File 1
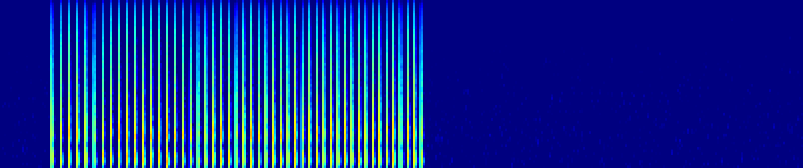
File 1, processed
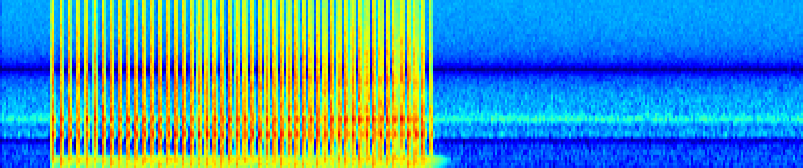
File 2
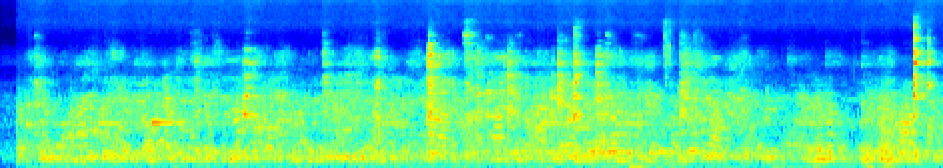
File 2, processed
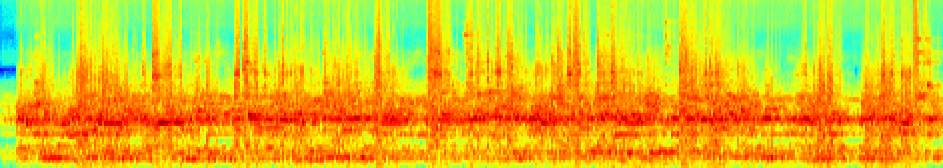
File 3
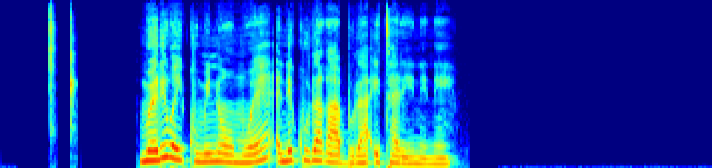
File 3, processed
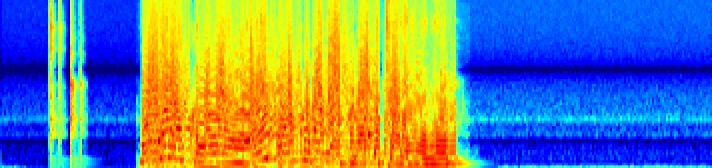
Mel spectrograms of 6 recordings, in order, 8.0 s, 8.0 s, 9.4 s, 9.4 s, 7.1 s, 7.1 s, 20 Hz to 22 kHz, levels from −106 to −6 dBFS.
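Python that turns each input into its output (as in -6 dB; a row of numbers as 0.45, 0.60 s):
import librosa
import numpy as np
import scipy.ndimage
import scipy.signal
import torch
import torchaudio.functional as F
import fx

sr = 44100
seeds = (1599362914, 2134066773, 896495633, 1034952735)

y = fx.block_float(x, sr, bits=7)
y = fx.peak_eq(y, sr, hz=71.0, db=-6.0, octaves=0.86)
y = fx.fixed_phaser(y, sr, hz=1700.0, stages=4)
y = fx.small_body(y, sr, hz=(850.0, 1200.0), ring_ms=30, db=16)
y = fx.rider(y, sr, range_db=3, speed_s=0.5)
y = (np.mod(10.0 ** (28.0 / 20.0) * y + 1.0, 2.0) - 1.0) / 10.0 ** (28.0 / 20.0)
y = y + 10.0 ** (-13.0 / 20.0) * np.pad(y, (int(92 * sr / 1000.0), 0))[:len(y)]
y = 10.0 ** (-36.5 / 20.0) * np.tanh(y / 10.0 ** (-36.5 / 20.0))
y = fx.low_shelf(y, sr, hz=380.0, db=-7.5)
y = fx.hum_notches(y, sr, base_hz=50, count=5)
y = y + 0.73 * np.pad(y, (int(7.3 * sr / 1000.0), 0))[:len(y)]
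y = librosa.util.normalize(y) * 10.0 ** (-1.5 / 20.0)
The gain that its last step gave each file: +29.5, +27.5, +26.5 dB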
